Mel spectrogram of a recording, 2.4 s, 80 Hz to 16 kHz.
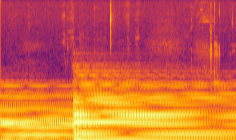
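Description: Bass notes of a c.1870 Hagspiel grand piano ringing, a fresh note struck about three quarters of a second in and left to sustain; the tone is very rich, though the piano stands well below pitch on rusty old strings.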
